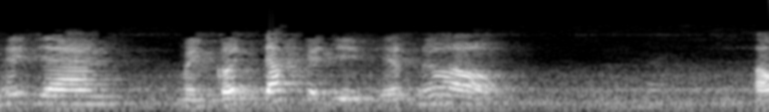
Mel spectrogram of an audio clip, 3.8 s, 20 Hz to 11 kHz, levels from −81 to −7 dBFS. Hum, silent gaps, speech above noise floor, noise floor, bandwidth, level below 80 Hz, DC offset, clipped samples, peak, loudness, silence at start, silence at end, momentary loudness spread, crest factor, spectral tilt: none; none; 21 dB; -37 dBFS; 4.9 kHz; -48 dBFS; under 0.1%; under 0.1%; 0 dBFS; -17 LUFS; 0 s; 0 s; 23 LU; 18 dB; -8.5 dB/octave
